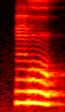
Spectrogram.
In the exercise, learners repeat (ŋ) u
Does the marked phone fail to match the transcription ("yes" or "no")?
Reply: no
